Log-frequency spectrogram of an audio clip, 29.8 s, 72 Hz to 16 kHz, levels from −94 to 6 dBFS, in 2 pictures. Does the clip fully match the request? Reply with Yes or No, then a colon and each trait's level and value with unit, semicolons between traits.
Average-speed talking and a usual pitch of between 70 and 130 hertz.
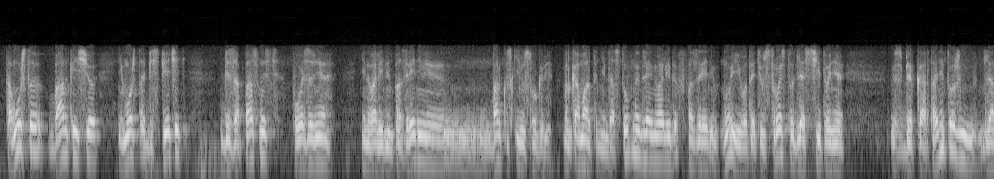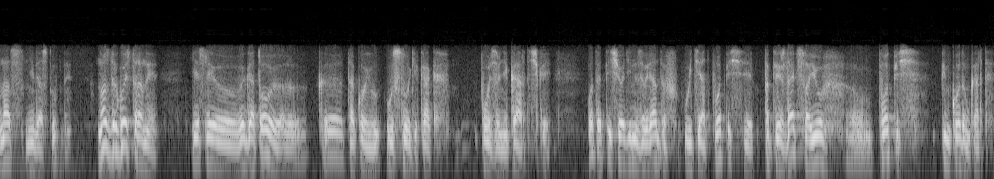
No: average, 120 wpm; medium, 140 Hz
